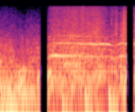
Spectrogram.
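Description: Cartoon soundtrack music over a rumbling water effect. A high held note enters about two-thirds of a second in, and the sound cuts out completely for an instant twice.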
